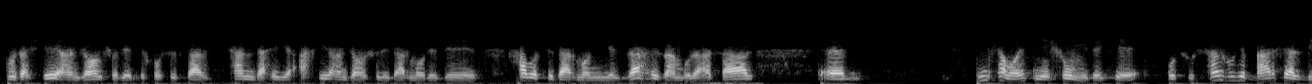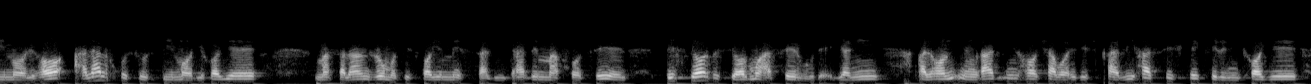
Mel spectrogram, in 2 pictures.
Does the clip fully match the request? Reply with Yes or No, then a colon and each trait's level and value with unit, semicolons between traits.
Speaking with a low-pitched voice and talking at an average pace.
Yes: low, 130 Hz; average, 120 wpm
